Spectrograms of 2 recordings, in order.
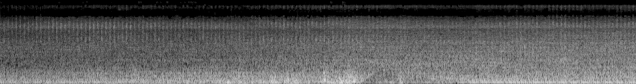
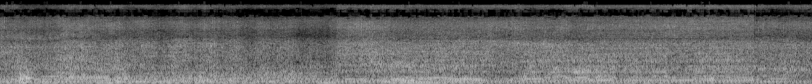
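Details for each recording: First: Husqvarna YTH21K46 mower, Kohler Courage 21 hp engine, 337 hours, after the exhaust was welded and refitted (it was 104 dB before): a steady low putter with even rumble, no rasp or blowing leak; normal exhaust sound. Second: Husqvarna hydrostatic lawn mower, 337 hours, measured 104 dB: harsh, very loud raw unmuffled bark while running; exhaust leaking before the muffler, welded.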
